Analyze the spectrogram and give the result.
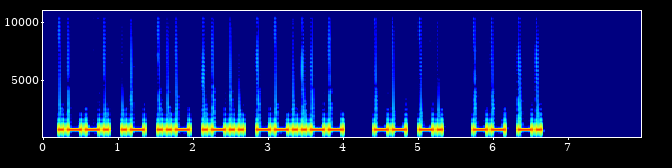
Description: Morse code, heard as a keyed tone, about 20 wpm, 700 Hz. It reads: PAUL, MN MN
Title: Practice QSO - Exchange 1 - Beginning - 20wpm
